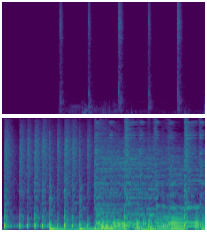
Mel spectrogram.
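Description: Start of a band recording: about five light ticks at an even pulse, then a drum kit groove with snare and hi-hat comes in about four seconds in, and an electric bass guitar line joins about a second later.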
